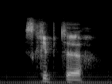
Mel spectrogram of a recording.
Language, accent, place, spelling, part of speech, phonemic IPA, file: French, France, Lyon, scripteur, noun, /skʁip.tœʁ/, LL-Q150 (fra)-scripteur.wav
- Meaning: writer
